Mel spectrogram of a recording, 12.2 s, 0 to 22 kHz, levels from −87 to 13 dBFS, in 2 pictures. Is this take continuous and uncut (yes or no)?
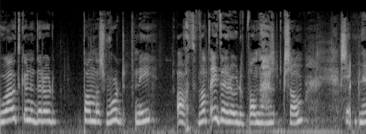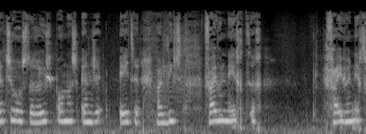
no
